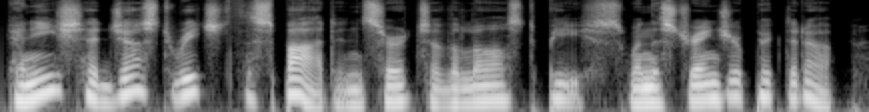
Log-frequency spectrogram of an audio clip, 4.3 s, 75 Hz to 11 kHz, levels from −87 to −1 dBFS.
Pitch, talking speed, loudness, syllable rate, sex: 130 Hz, 250 wpm, -19 LUFS, 5.6 syllables/s, male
